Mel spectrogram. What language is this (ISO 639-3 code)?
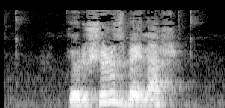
tur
